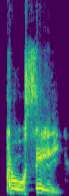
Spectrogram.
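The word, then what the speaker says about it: pro se: law that you you call P R O S E. It is pronounced um prosay.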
